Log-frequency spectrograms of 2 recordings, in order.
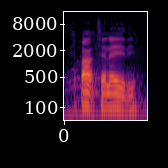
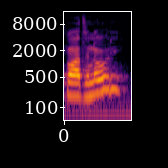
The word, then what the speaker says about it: spontaneity: Spontaneity. It ain't spontaneuity.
